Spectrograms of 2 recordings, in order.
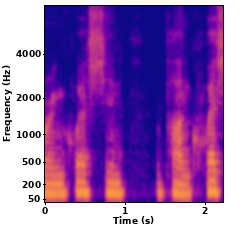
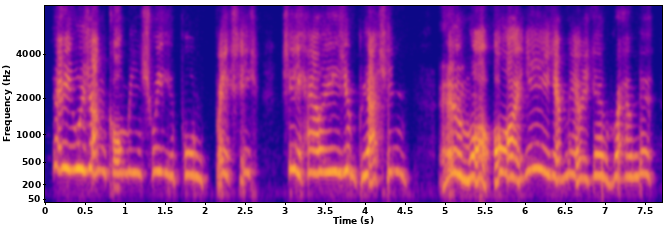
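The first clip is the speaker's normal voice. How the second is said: high, mocking boy; high gleeful Charlie Bates. Charlie Bates teasing Tommy about Bessie, high glee. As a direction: crow it out, teasing and delighted.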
